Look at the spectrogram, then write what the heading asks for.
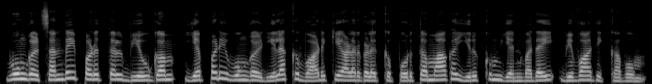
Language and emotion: Tamil, neutral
